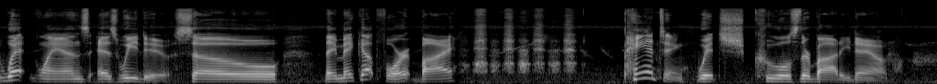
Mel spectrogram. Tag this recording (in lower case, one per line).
speech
